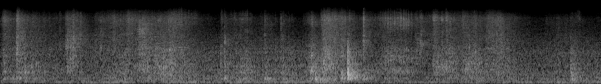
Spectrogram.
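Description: Plastic bag and cardboard packaging being handled: irregular rustling and crinkling, loudest about three seconds in.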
